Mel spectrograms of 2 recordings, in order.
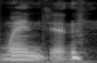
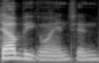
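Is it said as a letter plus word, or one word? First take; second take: one word; letter plus word. First: It is said as one blended word. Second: It is said as letter W plus engine. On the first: The speaker calls it right. "but Wenjin" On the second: The speaker calls it wrong. "Not W engine"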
